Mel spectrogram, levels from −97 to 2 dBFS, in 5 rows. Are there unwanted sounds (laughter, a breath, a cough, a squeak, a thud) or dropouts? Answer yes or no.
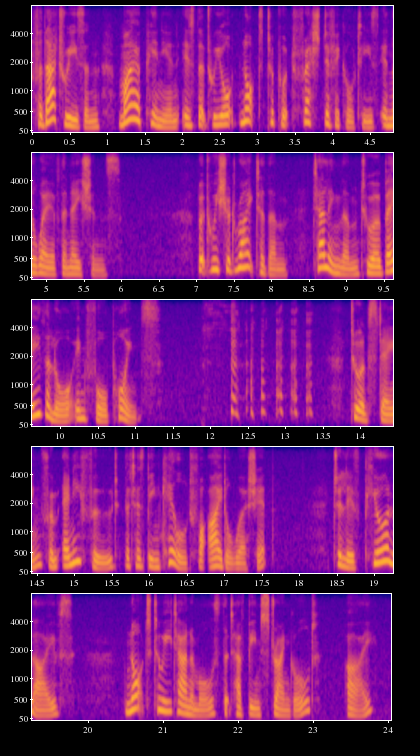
yes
